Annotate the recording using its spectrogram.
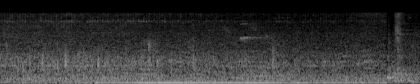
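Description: A motor vehicle's engine running with a low, steady rumble close by over general street noise, loudest in the middle and easing off toward the end.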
